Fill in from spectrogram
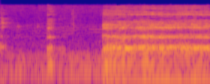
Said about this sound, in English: She's literally burping in her girlfriend's face.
